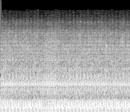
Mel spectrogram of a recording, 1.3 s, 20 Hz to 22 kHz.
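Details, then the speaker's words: Poulan Pro 25cc 210 mph gas leaf blower (BVM210VS/SM210VS) after a carburetor replacement, running in snowy weather. Quick, even two-stroke putter with no misses or surging; the top and bottom end sound good, so no adjustments are needed. "It sounds really good. Top end is really quite fast. Top end sounds good, bottom end sounds good, so I'm not going to do any adjustments."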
